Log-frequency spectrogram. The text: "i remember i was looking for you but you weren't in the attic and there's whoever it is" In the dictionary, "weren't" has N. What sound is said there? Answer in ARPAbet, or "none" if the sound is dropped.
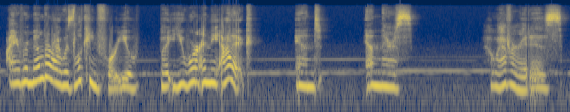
none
